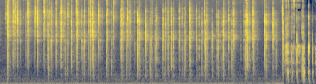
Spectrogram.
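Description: A small, thin, doll-shaped diamond-painting sticker covered in resin rhinestones on a plastic backing is held in both hands and scratched with long acrylic nails. The result is a dense run of bright, dry clicks and scratches, each stopping at once with no ring, and most of the energy sits high.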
